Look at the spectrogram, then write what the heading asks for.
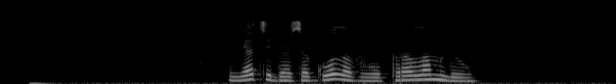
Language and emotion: Russian, neutral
